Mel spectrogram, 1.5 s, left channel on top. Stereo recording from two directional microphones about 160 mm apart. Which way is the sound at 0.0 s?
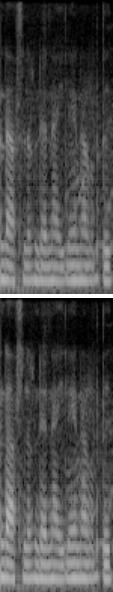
10° right (ahead or behind).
